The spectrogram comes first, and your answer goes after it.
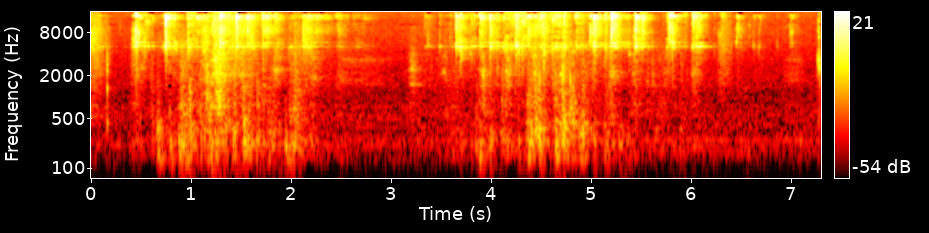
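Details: Dog called Jack, first day discovering bubbles, pursuing them indoors; irregular breathy huffs and snapping bursts, roughly three per second, break off around the middle, then resume loudly before a final sharp click.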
